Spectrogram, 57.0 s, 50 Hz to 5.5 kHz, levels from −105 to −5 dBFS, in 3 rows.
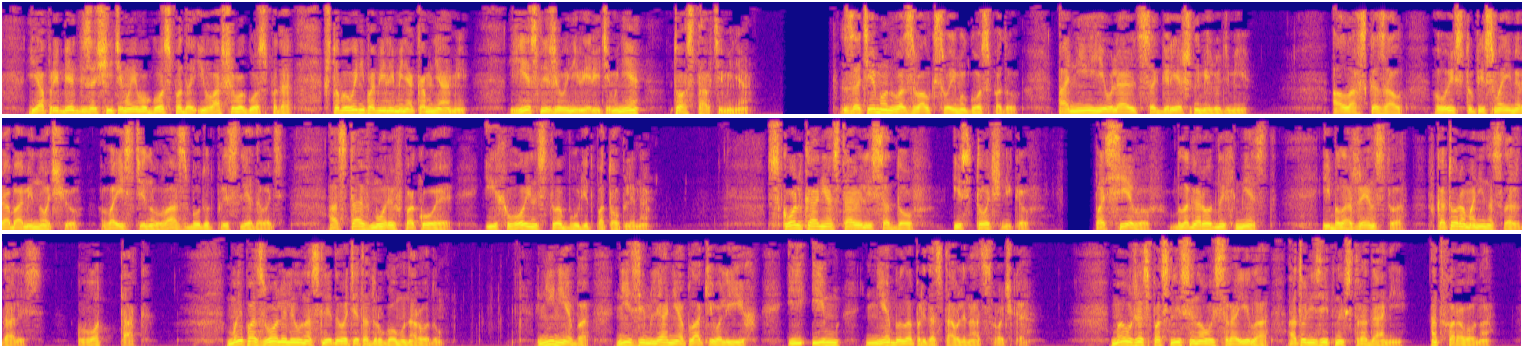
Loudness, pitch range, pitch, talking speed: -12 LUFS, 80-120 Hz, 100 Hz, 105 wpm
